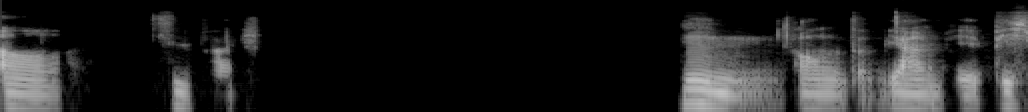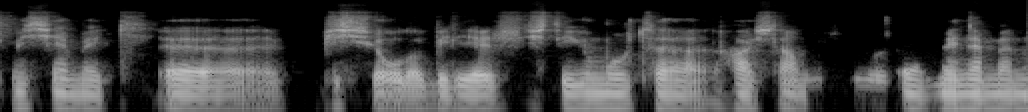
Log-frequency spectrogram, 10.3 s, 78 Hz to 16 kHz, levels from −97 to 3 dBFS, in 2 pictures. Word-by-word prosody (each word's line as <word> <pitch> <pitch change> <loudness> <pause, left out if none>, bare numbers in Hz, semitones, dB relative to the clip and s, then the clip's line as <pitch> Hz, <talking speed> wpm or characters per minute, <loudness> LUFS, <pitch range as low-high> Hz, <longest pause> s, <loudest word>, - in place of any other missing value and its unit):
A, 95 -3 +5 0.4
süper. 95 -3 -9 2.1
Hımm, 110 -5 +2
anladım. 95 -1 -2
Yani 95 -2 +3
bir 90 - -2
pişmiş 100 -1 +1
yemek, 90 -2 -4
eee, 90 -1 +2 0.2
pişi - - +4
olabilir, 90 -1 +1
işte, - - +1
yumurta 95 -1 -1
haşlanmış - - -1
yumurta, 90 +1 -4
menemen 95 0 +1
95 Hz, 95 wpm, -31 LUFS, 90-95 Hz, 2.1 s, A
